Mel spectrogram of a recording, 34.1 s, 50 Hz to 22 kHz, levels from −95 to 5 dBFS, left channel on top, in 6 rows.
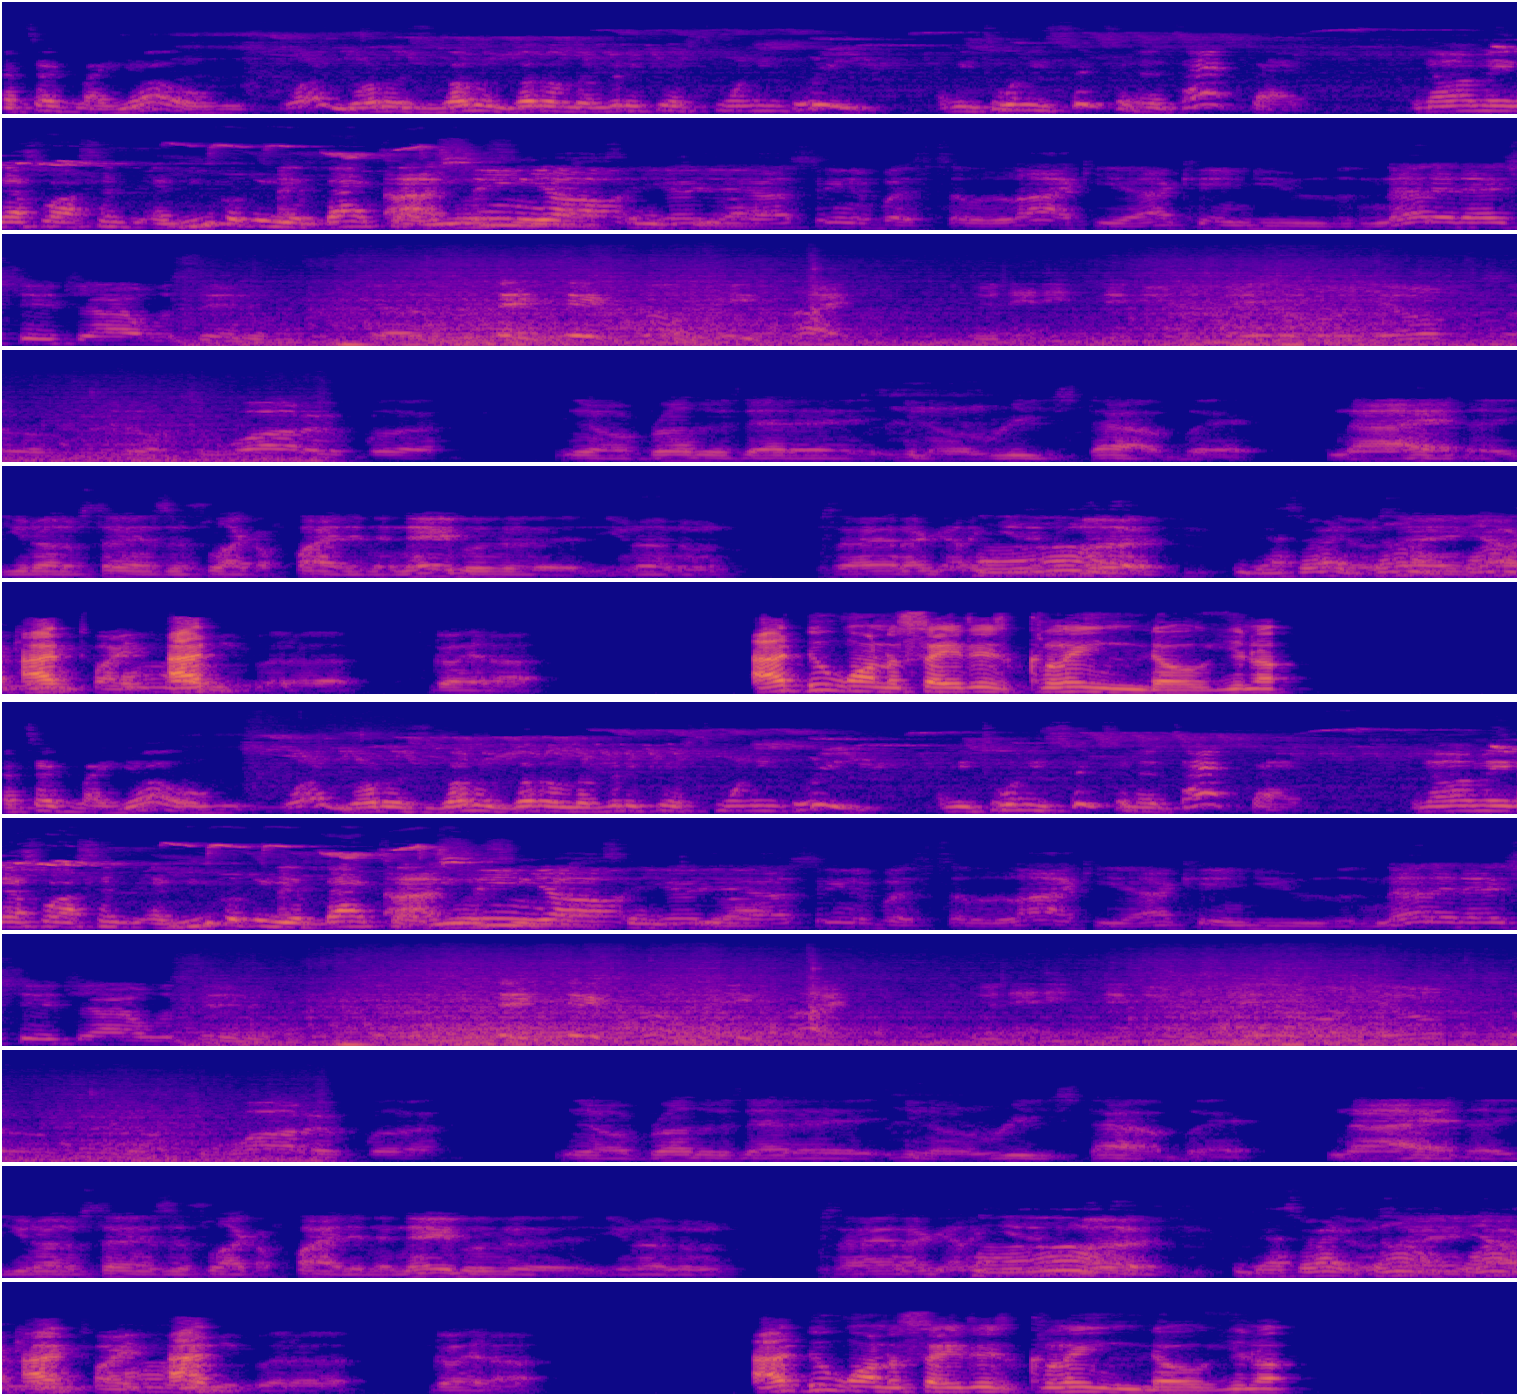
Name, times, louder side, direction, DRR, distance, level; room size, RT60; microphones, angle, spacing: voice 1, 0.0-3.2 3.5-4.9 5.3-8.6 26.3-27.0 27.4-29.1, right 1 dB, 50° right, 1.3 m, -44 dB
sound 1, 0.9-7.5, right 6 dB, 70° right, 0.9 m, -50 dB
voice 2, 7.1-14.5 15.0-18.7 19.1-21.7 22.0-25.4 25.8-27.1 27.6-29.7 30.0-30.4, left 2 dB, 5° left, 1.0 m, -48 dB
Waves surf, 12.0-18.3, right 2 dB, 25° right, 1.5 m, -49 dB
voice 3, 31.2-33.2, left 5 dB, 60° left, 0.5 m, -33 dB
3.4 x 2.3 x 3.0 m
head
